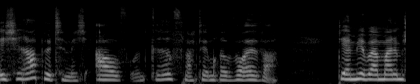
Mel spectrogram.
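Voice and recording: Someone reads aloud in a natural voice, keeping the intonation mostly level.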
